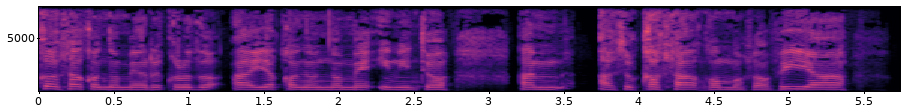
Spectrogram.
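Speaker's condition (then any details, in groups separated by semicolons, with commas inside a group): Down syndrome; age 19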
